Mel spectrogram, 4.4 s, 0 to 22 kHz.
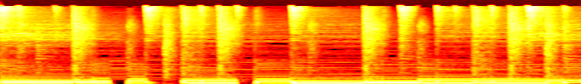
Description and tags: Vexst SoFunky 11OBPM New BasSiE Again, Amigo
A beat with a very funky bassline. Just fooling around more with VEXST's wonderful snares.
